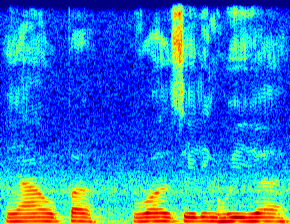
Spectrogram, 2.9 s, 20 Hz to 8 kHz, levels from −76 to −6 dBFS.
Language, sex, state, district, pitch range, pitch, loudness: Hindi, male, Uttar Pradesh, Lucknow, 135-140 Hz, 135 Hz, -13 LUFS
